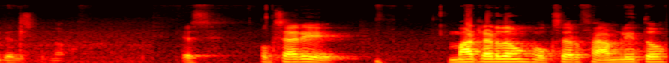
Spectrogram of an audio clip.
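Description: Fairly high in pitch, a man talks in an unremarkable speaking voice. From Andhra Pradesh, Guntur; Andhra Pradesh. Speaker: video interviewer. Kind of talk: casual interview. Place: garage. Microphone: lapel.

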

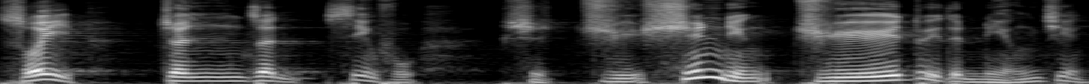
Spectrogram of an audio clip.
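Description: A man's fairly high pitch with very wide pitch swings and big swings in loudness, at a very slow pace against a quiet background. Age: 50s. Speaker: Buddhist monk teacher. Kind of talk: dharma lecture. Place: hall. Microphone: podium.

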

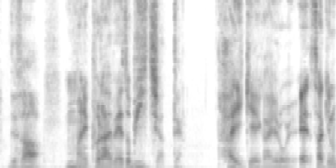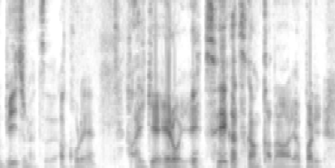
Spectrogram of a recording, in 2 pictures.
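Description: A man speaks at a fairly quick pace in an animated, somewhat breathy voice. His pitch swings very widely and his loudness rises and falls sharply. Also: medium pitch for a man. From Japan, Miyazaki; Japan. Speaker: YouTuber. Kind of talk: livestream casual chat. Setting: livestream. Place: home room. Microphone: phone near.

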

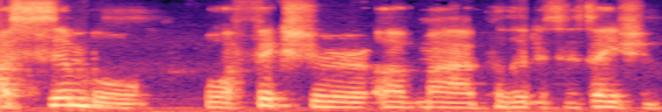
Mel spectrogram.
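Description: Speaking at a very slow pace, a man has a fairly high-pitched voice. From Baltimore (Cherry Hill); Baltimore. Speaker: food sovereignty organizer; interview guest. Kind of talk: interview. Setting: video call. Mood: earnest, reflective. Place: home room.

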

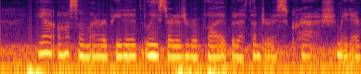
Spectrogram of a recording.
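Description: A stretch of plain reading aloud

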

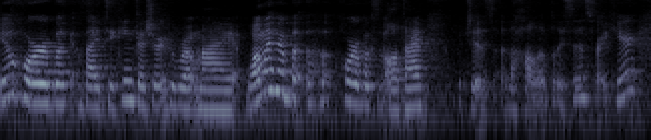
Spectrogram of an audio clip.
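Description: A woman speaks with an American accent at a fairly high pitch. Audible echo fills the room. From Massachusetts, US. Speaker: book vlogger. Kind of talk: casual vlog talk. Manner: casual, filler-heavy. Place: home room.

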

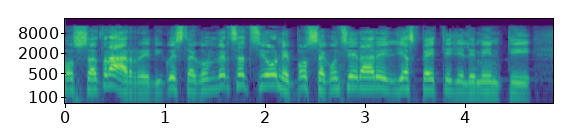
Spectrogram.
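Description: A man speaks high for a male voice, with lively intonation. The sound is dry, with no echo. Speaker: interviewee. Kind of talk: interview answer.

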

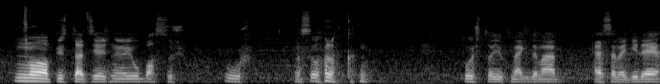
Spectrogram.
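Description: A man at a fairly quick pace with long, frequent pauses, dry sound with no echo and light background noise. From Hungary. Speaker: YouTuber, food reviewer. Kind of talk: casual vlog, food tasting. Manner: animated. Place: street. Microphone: phone near.

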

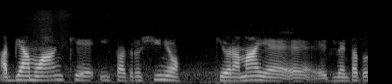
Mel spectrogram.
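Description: Her voice is an unremarkable speaking voice, fairly low for a woman, with ordinary pitch variation and a moderate pace. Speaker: sports event organizer. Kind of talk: interview. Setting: outdoors.

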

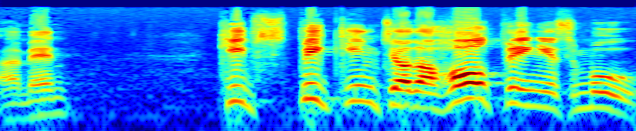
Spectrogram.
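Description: A man with an animated tone at a fairly slow pace, against a quiet background. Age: 60s. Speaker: pastor. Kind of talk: sermon. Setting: church. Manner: repetitive code-switching. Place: church.

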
